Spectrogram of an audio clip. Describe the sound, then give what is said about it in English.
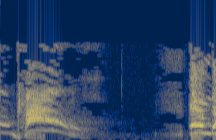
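A man's voice imitates a crow, giving two loud, harsh, nasal caws with a brief pause between them, the first drawn out and falling in pitch. “Now, I don't know how a raven sounds in the Bible, but I know how a crow sounds.”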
